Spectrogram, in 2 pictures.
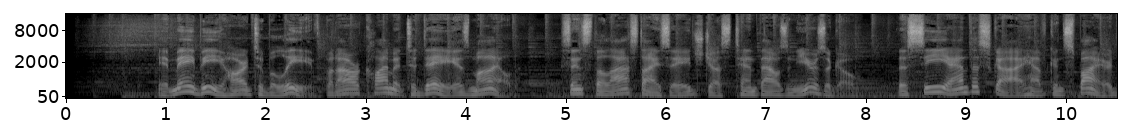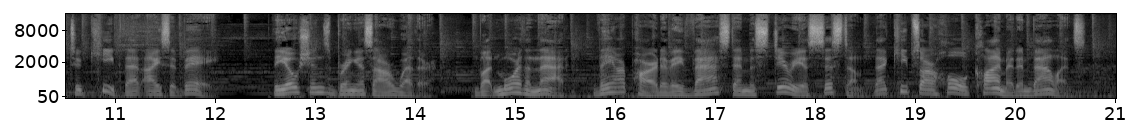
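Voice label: narration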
